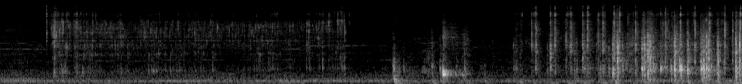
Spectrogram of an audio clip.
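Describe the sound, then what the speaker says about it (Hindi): Water pours into a pot of spices for kadhi pakora in a steady rushing stream after some quieter clinks and shuffling, getting louder toward the end. "अब इसमें मज़ीद पानी शामिल कर देते हैं।"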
